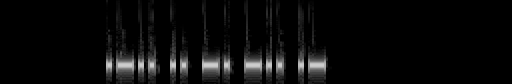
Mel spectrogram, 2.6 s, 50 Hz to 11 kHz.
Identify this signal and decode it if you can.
Morse code, heard as a keyed tone, about 42 wpm, 700 Hz. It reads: LINDA
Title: USA Common Names - 45wpm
